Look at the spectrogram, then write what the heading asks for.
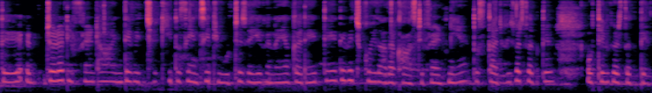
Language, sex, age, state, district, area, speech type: Dogri, female, 18-30, Jammu and Kashmir, Jammu, rural, spontaneous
